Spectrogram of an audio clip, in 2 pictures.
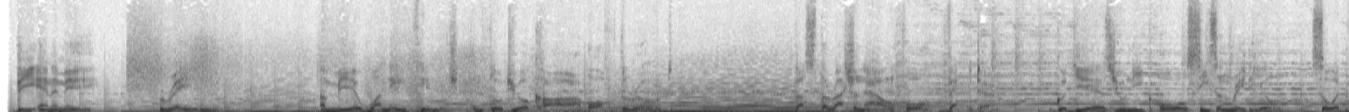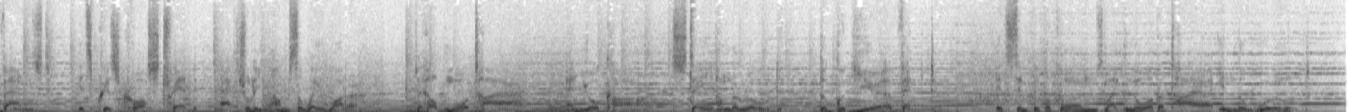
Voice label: Goodyear Vector Radial Tires AD; Motor City Radio Flashbacks; 1985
